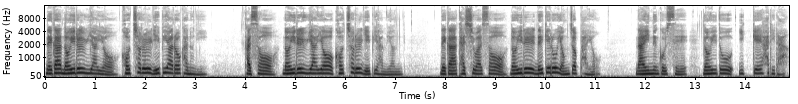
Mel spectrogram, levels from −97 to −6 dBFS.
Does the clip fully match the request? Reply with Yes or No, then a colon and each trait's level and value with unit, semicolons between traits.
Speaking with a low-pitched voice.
No: medium, 175 Hz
